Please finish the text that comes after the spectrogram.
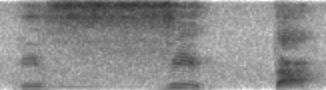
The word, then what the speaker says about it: visita: Também está, ó, o S, visita, com som de Z. Está entre uma vogal e a outra.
